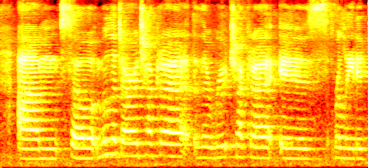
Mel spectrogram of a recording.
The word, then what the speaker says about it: chakra: It is the popular pronunciation in the Western world, but chakra is not how that word is pronounced. It's actually chakra.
